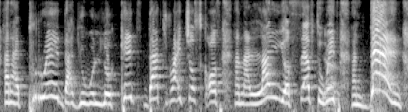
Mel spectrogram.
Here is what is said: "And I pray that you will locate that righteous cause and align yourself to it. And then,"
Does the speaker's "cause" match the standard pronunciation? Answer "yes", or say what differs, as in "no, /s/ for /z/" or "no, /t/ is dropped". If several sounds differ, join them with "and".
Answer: no, /s/ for /z/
